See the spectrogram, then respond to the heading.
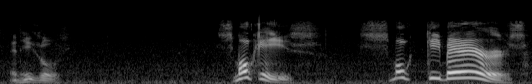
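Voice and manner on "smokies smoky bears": loud high holler, last word stretched way out; Speedy. Retold or imitated. Bear hunter telling how he eats bear meat, high drawn-out holler. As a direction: crow it like an old mountain man, building louder. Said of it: "just the way that old boy said that".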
